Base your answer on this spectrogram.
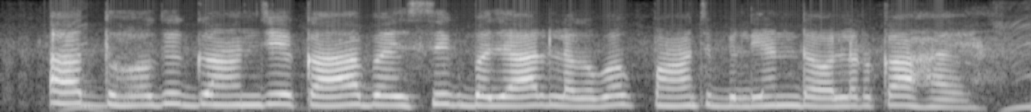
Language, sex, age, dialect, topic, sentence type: Hindi, female, 31-35, Marwari Dhudhari, agriculture, statement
